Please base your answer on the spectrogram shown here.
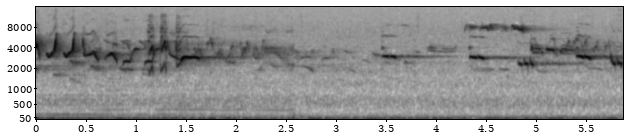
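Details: A Song Thrush in May forest in Wales, UK, mimicking a Cuckoo, sings a burst of rich, twisting, high phrases, then after a pause a few clear, level whistled notes, over faint background hiss.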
